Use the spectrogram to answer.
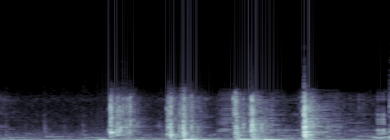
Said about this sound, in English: I don't think I can shuffle like this, but we will attempt.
